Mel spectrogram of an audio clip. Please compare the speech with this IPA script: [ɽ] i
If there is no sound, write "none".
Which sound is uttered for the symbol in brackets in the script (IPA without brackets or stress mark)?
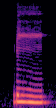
ɽ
